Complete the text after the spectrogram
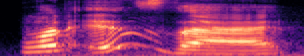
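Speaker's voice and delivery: loud, startled question. Real, not acted. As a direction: ask it in sudden alarm. Startled by the clip.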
